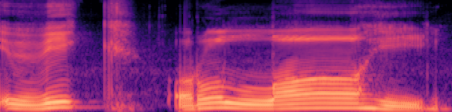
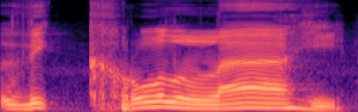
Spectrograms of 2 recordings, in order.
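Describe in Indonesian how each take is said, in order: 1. L-nya tebal dan berat. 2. L-nya tipis dan ringan. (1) "tapi zikrullahi. Karena dhammah" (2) "bukan zikrullahi"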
